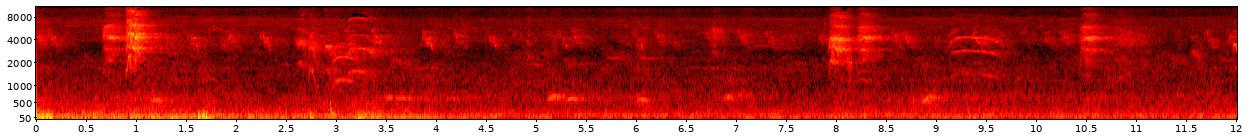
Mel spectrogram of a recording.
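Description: Several songbirds singing and calling: quick chirps that rise and fall, with a lower short note repeated now and then. A few brief crackles, about a second in and twice in the second half, are the loudest sounds.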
